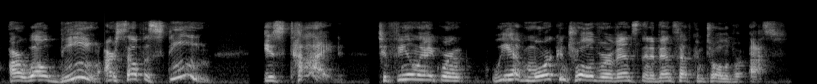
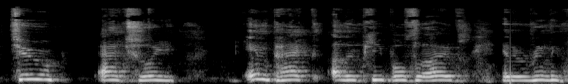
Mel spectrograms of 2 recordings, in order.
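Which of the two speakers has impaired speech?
The second: cerebral palsy; power wheelchair user.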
